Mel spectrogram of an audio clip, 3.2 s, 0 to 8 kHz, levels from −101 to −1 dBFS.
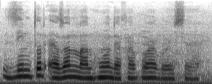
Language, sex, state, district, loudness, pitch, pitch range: Assamese, male, Assam, Sonitpur, -15 LUFS, 145 Hz, 130-160 Hz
